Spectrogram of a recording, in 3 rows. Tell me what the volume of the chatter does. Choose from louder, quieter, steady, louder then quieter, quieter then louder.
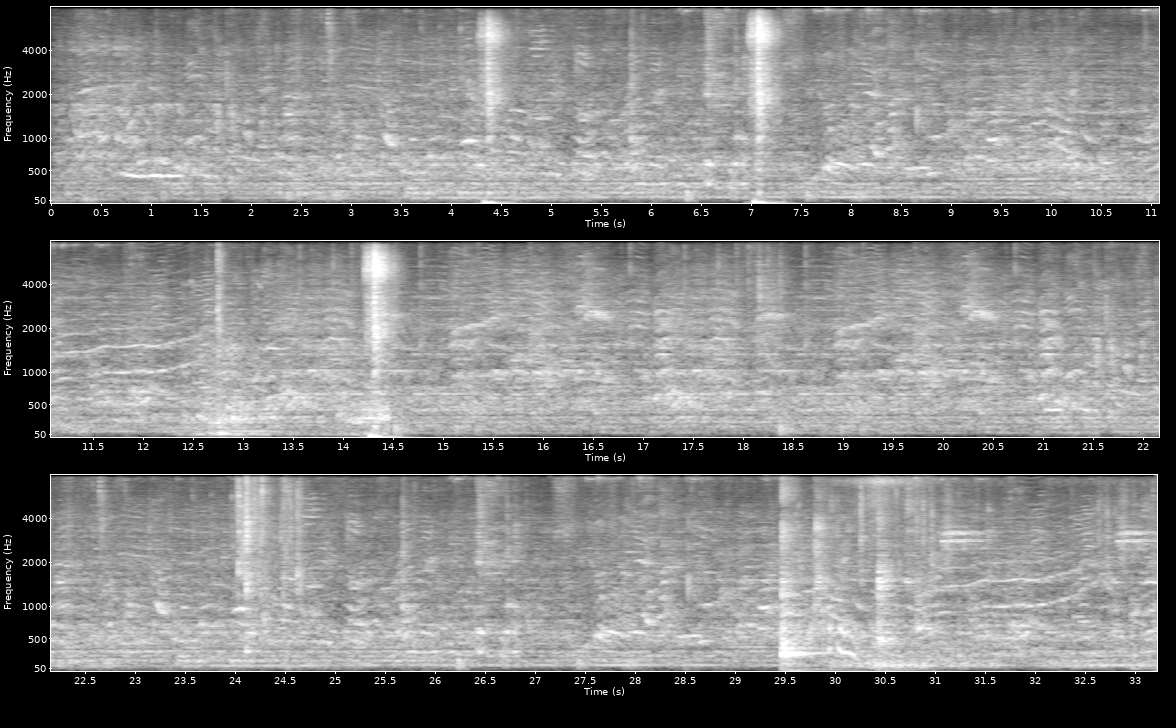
steady.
